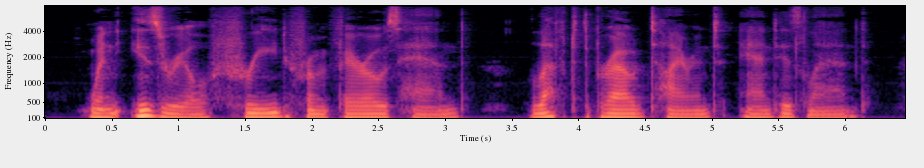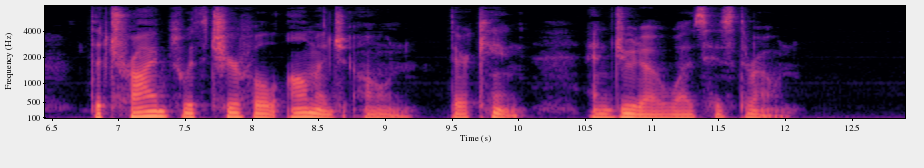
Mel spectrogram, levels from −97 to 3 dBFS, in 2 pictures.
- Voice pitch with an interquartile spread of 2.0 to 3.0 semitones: Yes, average, 2.7 semitones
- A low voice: Yes, low, 100 Hz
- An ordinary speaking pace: No, slow, 125 wpm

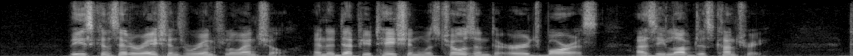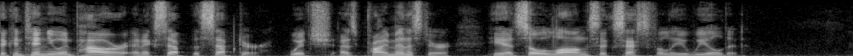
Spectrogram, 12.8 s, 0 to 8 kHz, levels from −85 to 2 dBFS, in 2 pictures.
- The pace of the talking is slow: No, average, 165 wpm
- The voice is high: No, low, 135 Hz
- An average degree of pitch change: Yes, average, 3.2 semitones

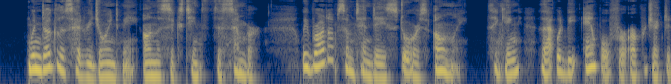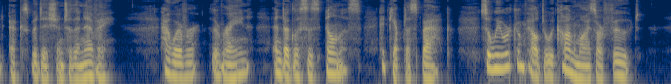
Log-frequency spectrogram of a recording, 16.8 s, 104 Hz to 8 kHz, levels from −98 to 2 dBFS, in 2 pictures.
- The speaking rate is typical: Yes, average, 170 wpm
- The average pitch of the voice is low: No, medium, 160 Hz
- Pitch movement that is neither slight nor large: No, wide, 6.4 semitones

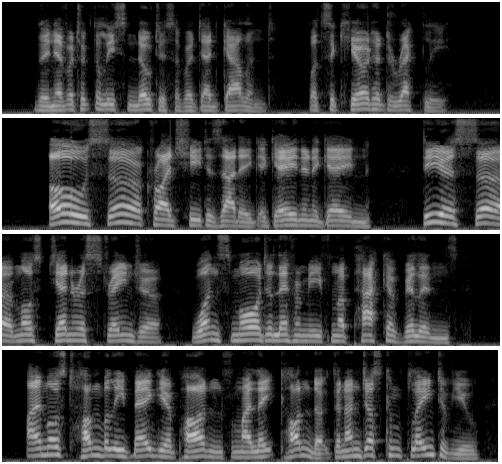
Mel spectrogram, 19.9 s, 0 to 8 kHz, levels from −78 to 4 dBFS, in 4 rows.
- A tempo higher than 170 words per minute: No, average, 155 wpm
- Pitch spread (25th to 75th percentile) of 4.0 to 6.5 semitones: Yes, wide, 5.4 semitones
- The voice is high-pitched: No, medium, 145 Hz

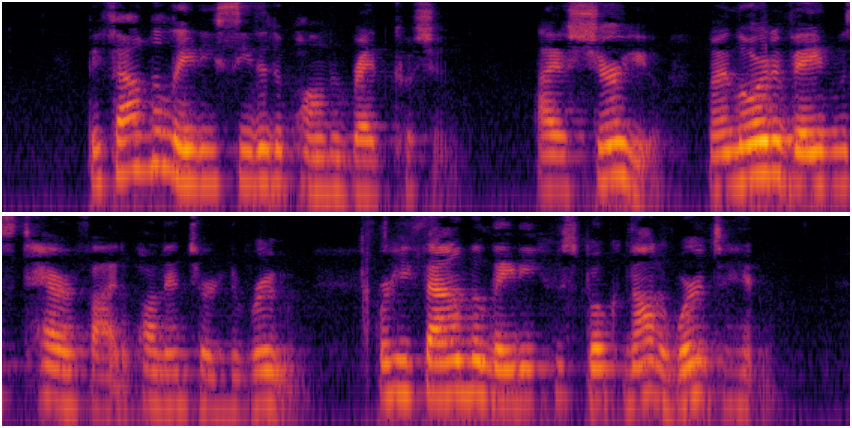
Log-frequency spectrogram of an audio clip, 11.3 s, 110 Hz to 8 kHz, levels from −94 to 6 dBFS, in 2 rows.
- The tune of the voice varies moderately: Yes, average, 3.0 semitones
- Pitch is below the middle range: No, medium, 185 Hz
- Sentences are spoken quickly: No, average, 175 wpm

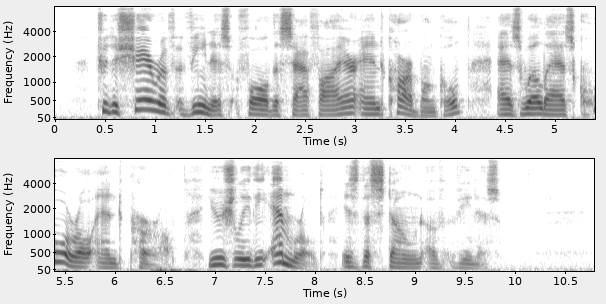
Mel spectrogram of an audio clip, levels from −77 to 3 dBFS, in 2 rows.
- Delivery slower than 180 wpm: Yes, slow, 135 wpm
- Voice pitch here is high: No, low, 135 Hz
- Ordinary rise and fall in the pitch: No, wide, 6.1 semitones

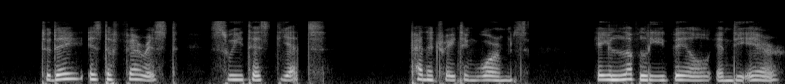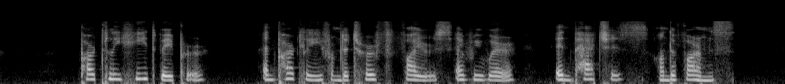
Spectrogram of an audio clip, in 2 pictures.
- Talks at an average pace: No, slow, 115 wpm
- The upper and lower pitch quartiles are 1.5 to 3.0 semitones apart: Yes, narrow, 2.4 semitones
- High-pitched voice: Yes, high, 210 Hz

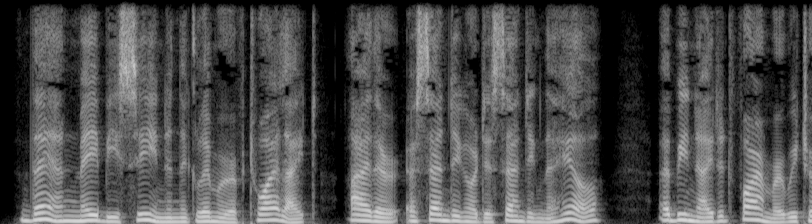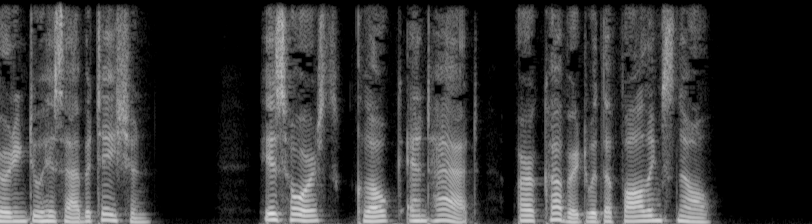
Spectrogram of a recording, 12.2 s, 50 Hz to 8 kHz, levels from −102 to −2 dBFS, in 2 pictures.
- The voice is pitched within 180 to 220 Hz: No, medium, 170 Hz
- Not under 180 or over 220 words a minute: No, average, 165 wpm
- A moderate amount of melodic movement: Yes, average, 4.0 semitones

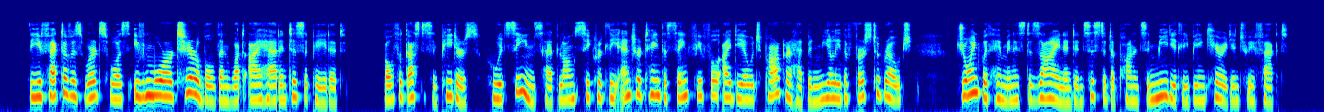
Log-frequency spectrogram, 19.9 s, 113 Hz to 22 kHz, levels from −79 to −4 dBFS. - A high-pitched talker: Yes, high, 220 Hz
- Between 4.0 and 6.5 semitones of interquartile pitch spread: No, average, 3.6 semitones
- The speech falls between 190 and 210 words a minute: No, average, 160 wpm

